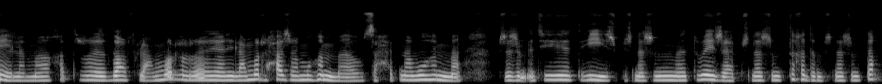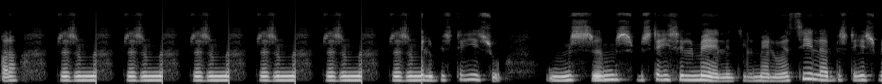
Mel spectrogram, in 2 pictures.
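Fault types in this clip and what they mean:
low-delay AAC compression: The speech is rough and grainy throughout, with noise filling the gaps between voice harmonics and nothing above 11.6 kHz. This likely points to AAC-ELD at around 32 kbps. Unlike a plain low-pass filter, it also roughens the band that remains.
broken-record loop: From 9.78 to 13.04 s a 0.66 s fragment repeats exactly, five times back to back, and the speech meant for that span is lost, likely a stalled player or stream resending its last fragment. Unlike a stutter or echo, every repeat is identical.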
